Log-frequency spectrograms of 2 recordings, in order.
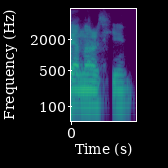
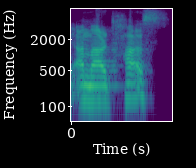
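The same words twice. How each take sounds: First: "anarchy" as a-NAR-tee, ending in ee; Russianized plural pronunciation. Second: "anarthas" ending in a sounded S; English plural pronunciation. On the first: Explaining the Russian plural to the guru, "anarchy" ending in ee. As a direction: end "anarchy" on an ee, no S. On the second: Explaining the plural to the guru, "anarthas" with final S. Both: Shown as a demonstration. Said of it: "instead of saying anarthas, we say anarchy".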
